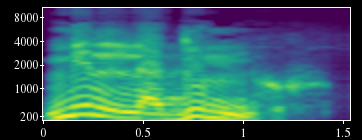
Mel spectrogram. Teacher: Milladunhu ini tidak ada nunnya. Ketika bertemu lam, ini hilang nunnya, langsung masuk ke lam. Dibaca dengan seakan-akan seperti ini tulisannya. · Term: idgham total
